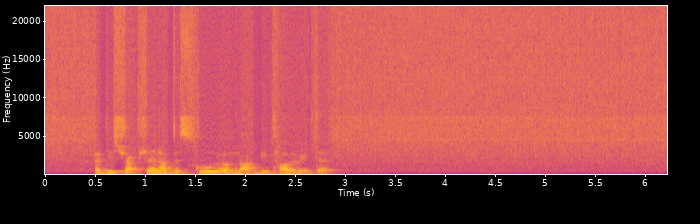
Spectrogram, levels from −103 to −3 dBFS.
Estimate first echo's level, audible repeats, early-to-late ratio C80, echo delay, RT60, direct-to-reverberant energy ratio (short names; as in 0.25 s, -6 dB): none, none, 17.5 dB, none, 0.45 s, 6.5 dB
